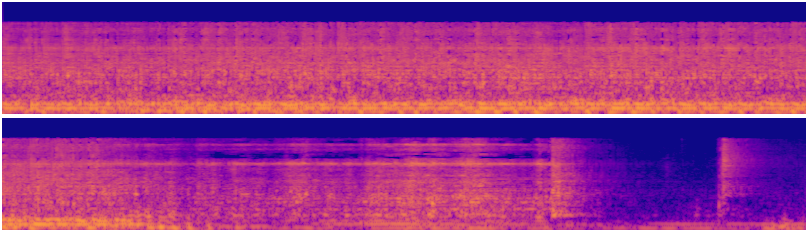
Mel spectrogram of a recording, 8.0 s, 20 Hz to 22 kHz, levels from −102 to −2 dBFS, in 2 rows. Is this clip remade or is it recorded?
remade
